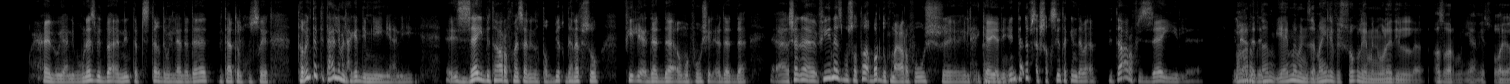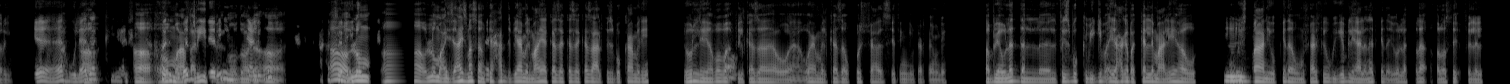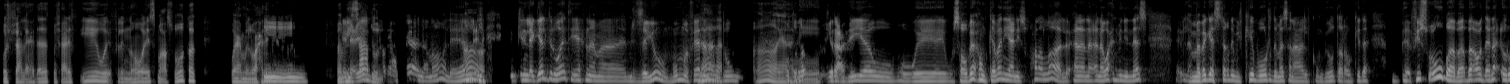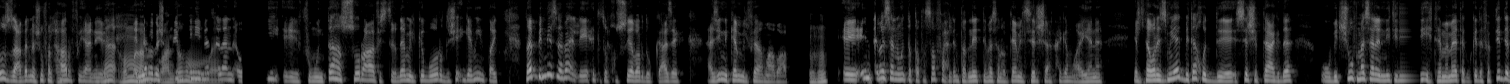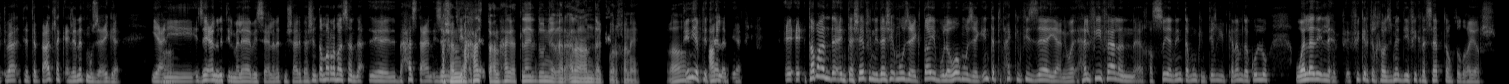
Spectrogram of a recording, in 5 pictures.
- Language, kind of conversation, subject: Arabic, podcast, إزاي بتتعامل مع إشعارات التطبيقات اللي بتضايقك؟
- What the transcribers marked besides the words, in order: tapping; unintelligible speech; chuckle; laughing while speaking: "عفاريت"; other background noise; unintelligible speech; in English: "الsetting"; in English: "الكيبورد"; in English: "الكيبورد"; in English: "search"; in English: "الsearch"; unintelligible speech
